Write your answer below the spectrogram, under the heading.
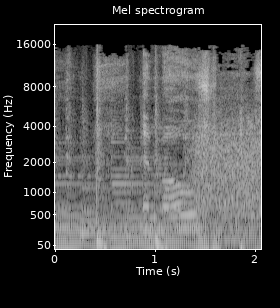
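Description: Background music with a steady beat, a kick drum about twice a second under held tones.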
